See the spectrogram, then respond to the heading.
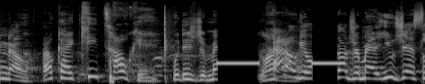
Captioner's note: beep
